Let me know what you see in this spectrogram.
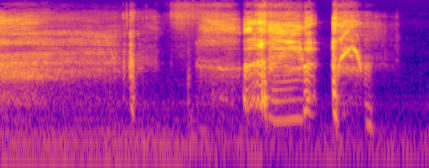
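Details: An adult vlogger with a cough and possible allergy gives two or three harsh, throaty coughs with a voiced, groaning quality over background noise; a wet-sounding cough.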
